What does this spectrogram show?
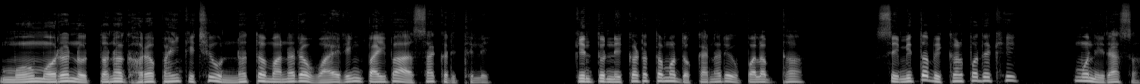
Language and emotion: Odia, sad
